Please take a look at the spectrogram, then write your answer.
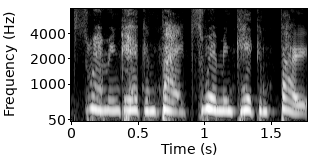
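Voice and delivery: high, loud, squeaky little-head version of the boss. Retold or imitated. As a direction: play a tiny boss yelling from her shoulder. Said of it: "this little head on my shoulder".

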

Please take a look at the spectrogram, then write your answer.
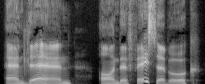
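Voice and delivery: slow, sing-song mock Iranian accent. Giving listeners the email, slow mock Iranian accent. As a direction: spell it out in a drawn-out Iranian accent. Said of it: "this is Iranian".

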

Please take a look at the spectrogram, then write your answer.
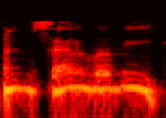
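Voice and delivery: high laughing mock curse; laughing insult. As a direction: laugh through the mild insult. Furious retort, laughing.

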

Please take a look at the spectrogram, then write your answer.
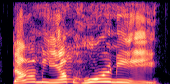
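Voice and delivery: mock high pleading friend; high mock girlfriend voice. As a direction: put on a high breathy-girl voice, drawn out. Friend's voice in retold call.

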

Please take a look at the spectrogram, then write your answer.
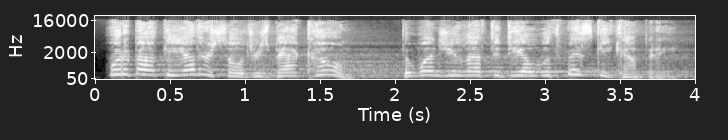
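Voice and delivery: put-on high little-girl voice; child boss, challenging. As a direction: question the general like a small boss.

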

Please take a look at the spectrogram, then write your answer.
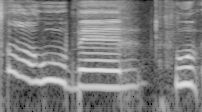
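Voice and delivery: high, wailing Haitian uncle lament; theatrical Haitian uncle. Retold or imitated. Haitian uncle greeting his nephew in a theatrical wail. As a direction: ham up the theatrical Haitian relative. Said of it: "they're so theatrical".

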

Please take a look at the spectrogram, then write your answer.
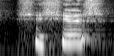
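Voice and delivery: high, hushing little retort; high-pitched mock shush. Acted retort of retold wrestler.

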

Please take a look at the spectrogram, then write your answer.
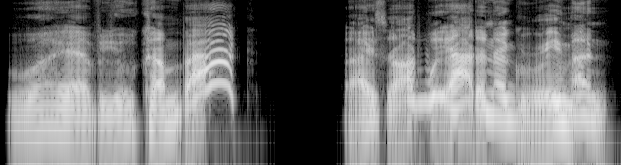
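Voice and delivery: slow, drawn-out alien voice; strange creature, accusing. Acted. The Eye confronts Hand on its return, slow and accusing. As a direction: question slowly as an otherworldly creature.

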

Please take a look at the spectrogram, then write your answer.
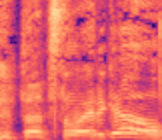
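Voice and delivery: laughing. Real, not acted. Laughing after living at home.

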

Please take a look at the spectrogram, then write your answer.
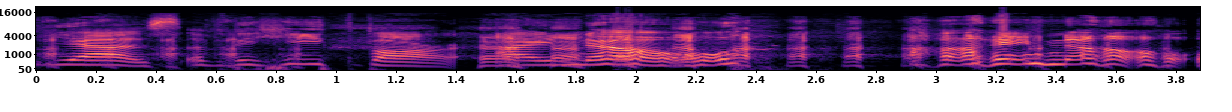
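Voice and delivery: loud, high, laughing protest; laughing exasperation. Real, not acted. Listener who knows the family story, loudly exasperated and laughing. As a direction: cry out through laughter that you've heard it already. Teasing over an often repeated story.

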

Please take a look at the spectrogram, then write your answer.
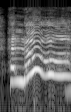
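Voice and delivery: high loud sing-song hello; mock cheery shout. Friend joking she should have waved and called out, mock cheery shout. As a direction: yell it out like a silly greeting.

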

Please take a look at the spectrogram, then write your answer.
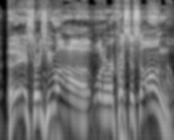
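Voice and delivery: dry, sarcastic, nonchalant DJ; fake deep radio voice. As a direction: lightly imitate his old radio DJ voice. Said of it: "very dry and very sarcastic and very nonchalant".

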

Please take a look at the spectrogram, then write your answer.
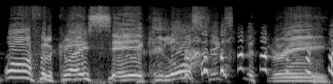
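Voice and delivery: put-on British accent. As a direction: bellow it like an angry Brit. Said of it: "do it in a British accent".

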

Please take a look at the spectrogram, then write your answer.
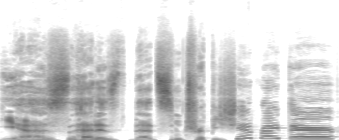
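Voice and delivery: re-enacted thrill, climbing high in pitch; hammed-up excited outburst; excited reaction. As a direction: act out being blown away, building to a high finish. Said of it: "Got me really excited".

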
